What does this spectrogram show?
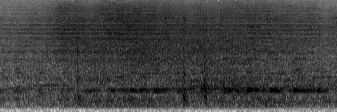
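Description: Yellow Isumi Railway diesel railcar passing over a level crossing, its running noise swelling in the middle with a few sharp wheel clacks at rail joints. The Japanese level-crossing bell rings steadily throughout.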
